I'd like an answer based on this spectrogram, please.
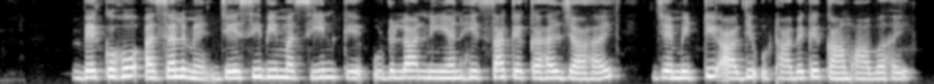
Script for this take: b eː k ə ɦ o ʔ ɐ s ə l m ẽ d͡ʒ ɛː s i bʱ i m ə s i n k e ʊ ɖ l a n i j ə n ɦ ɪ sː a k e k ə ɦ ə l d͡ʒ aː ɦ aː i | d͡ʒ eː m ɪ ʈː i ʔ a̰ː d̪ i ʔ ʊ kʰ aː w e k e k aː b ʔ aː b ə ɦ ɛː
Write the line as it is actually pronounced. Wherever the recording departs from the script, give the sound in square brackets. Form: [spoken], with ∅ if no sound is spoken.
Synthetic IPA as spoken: b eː k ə ɦ o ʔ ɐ s ə l m ẽ d͡ʒ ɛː s i bʱ i m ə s [iː] n k e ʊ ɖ l a n i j ə n ɦ ɪ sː a k e k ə ɦ ə l d͡ʒ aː ɦ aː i | d͡ʒ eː m ɪ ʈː i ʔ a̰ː d̪ i ʔ ʊ [ʈʰ] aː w e k e k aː [m] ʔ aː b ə ɦ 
